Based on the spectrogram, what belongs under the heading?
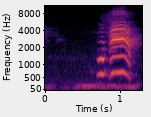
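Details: Pet parrot talking nonstop: a two-part spoken word, a short nasal first syllable followed by a longer, harsh, harmonic-rich second syllable that bends down at the end, over a faint low hum.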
